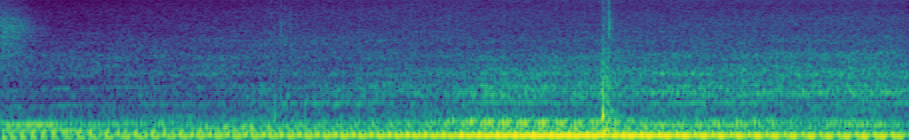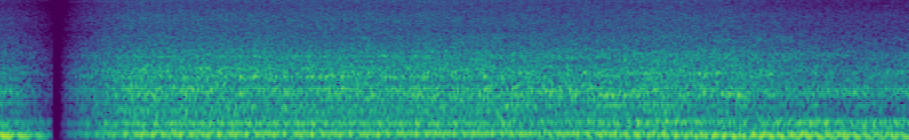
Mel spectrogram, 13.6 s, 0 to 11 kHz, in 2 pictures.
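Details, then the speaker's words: Engine after all four fuel injectors replaced (one had flowed about 15% less than the others) and leaking fuel fittings with old O-rings renewed; first startup shows a steady, even, smooth note with none of the earlier popping and banging. "So I could tell a difference already with the initial startup. It didn't have any popping and banging. It's a whole lot smoother."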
